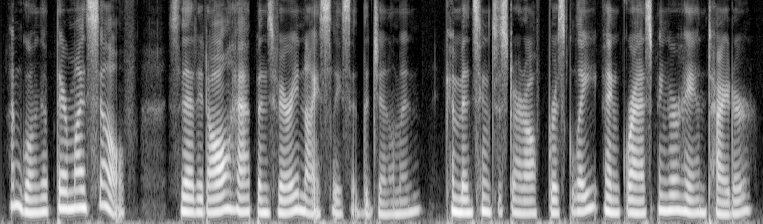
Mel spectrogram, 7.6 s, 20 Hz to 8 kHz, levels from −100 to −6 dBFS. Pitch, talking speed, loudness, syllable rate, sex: 190 Hz, 195 wpm, -17 LUFS, 5.5 syllables/s, female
